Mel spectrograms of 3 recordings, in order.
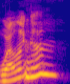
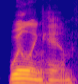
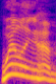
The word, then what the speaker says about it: Willingham: it even so and your stone is it wellingham Willingham Willingham ah so Stone Wellington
